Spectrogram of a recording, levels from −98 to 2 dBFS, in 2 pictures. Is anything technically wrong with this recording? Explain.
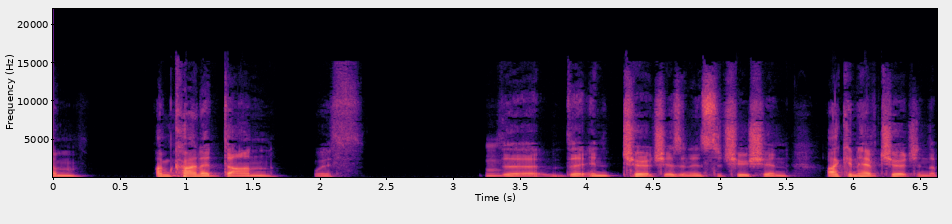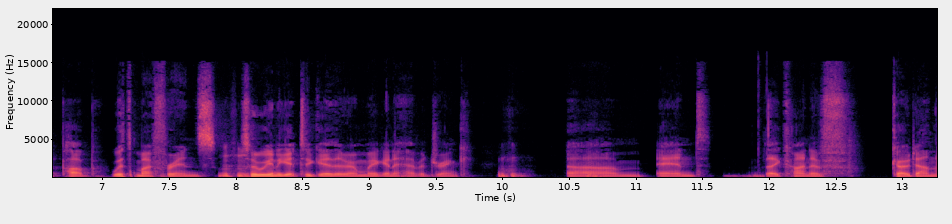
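Yes. There is a loose connector crackle near the end of this speech clip, from 11.92 to 11.98 s. A worn or dirty contact in the signal chain was intermittently making and breaking as it shifted. Each break chopped the signal, and any DC present on the line turned the reconnections into pops. The result is a brief, irregular burst of scratchy crackle, about 70 ms long.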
